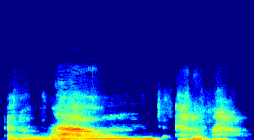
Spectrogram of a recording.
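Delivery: whisper. A narrator's reading. Whispered round and round.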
